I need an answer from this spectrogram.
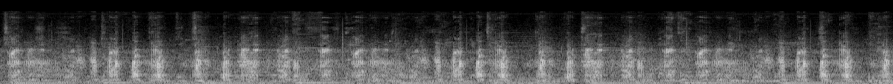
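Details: Swedish wild boar giving rough, rapid grunts and snorts over a steady low droning hum.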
